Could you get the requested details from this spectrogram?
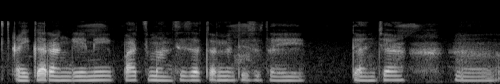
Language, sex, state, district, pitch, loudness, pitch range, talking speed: Marathi, female, Maharashtra, Aurangabad, 195 Hz, -21 LUFS, 185-195 Hz, 110 wpm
